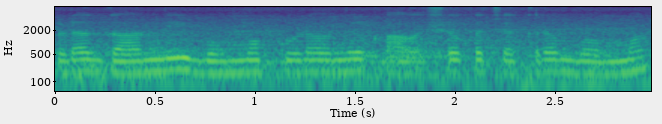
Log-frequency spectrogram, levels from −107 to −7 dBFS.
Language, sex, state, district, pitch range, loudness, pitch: Telugu, female, Andhra Pradesh, Guntur, 170-185 Hz, -36 LUFS, 180 Hz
